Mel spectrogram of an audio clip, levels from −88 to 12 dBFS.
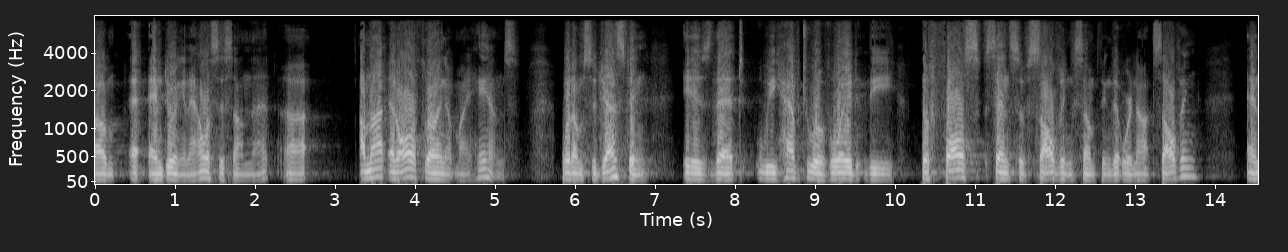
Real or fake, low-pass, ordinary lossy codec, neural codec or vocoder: real; 7.2 kHz; AAC, 32 kbps; none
